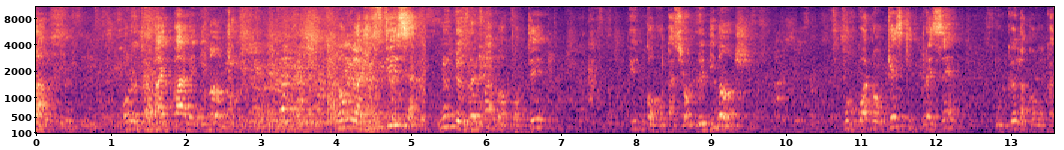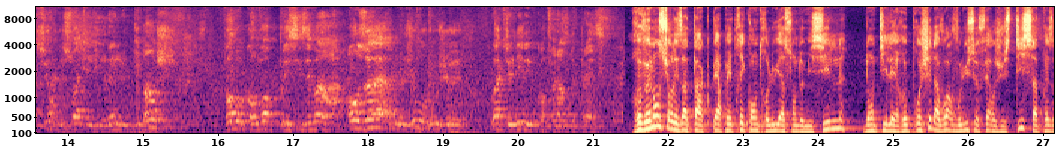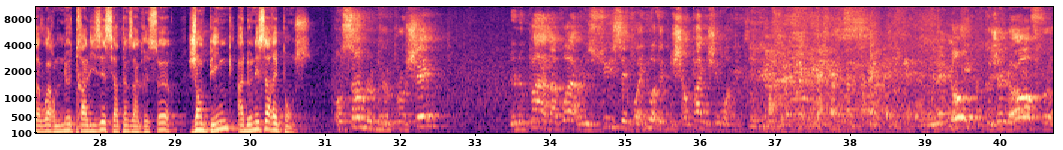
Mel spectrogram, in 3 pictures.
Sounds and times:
Speech: 0:00.0 - 0:03.1, 0:03.9 - 0:07.0, 0:07.6 - 0:15.5, 0:16.1 - 0:32.6, 0:33.5 - 0:37.0, 0:38.8 - 0:40.7.

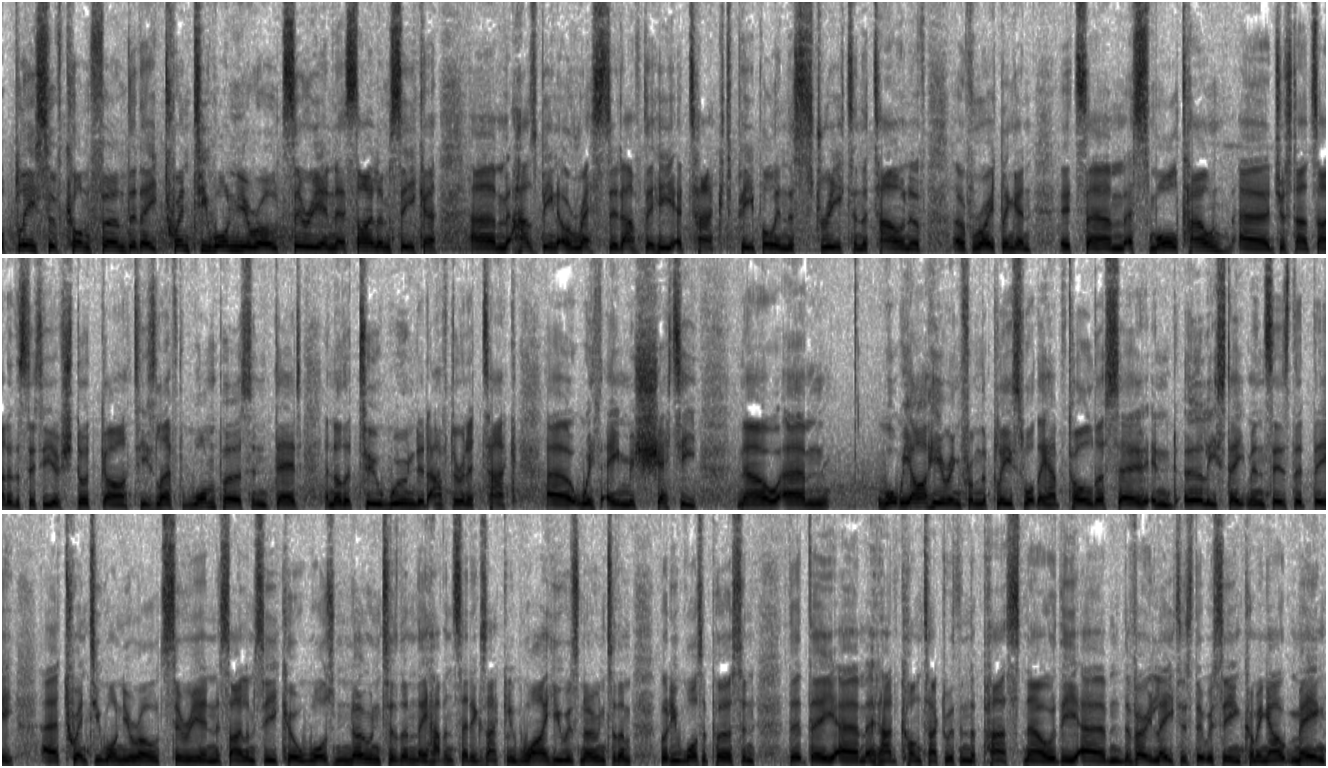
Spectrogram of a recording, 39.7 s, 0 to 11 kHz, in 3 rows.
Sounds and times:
Speech: 0:00.0 - 0:39.7.

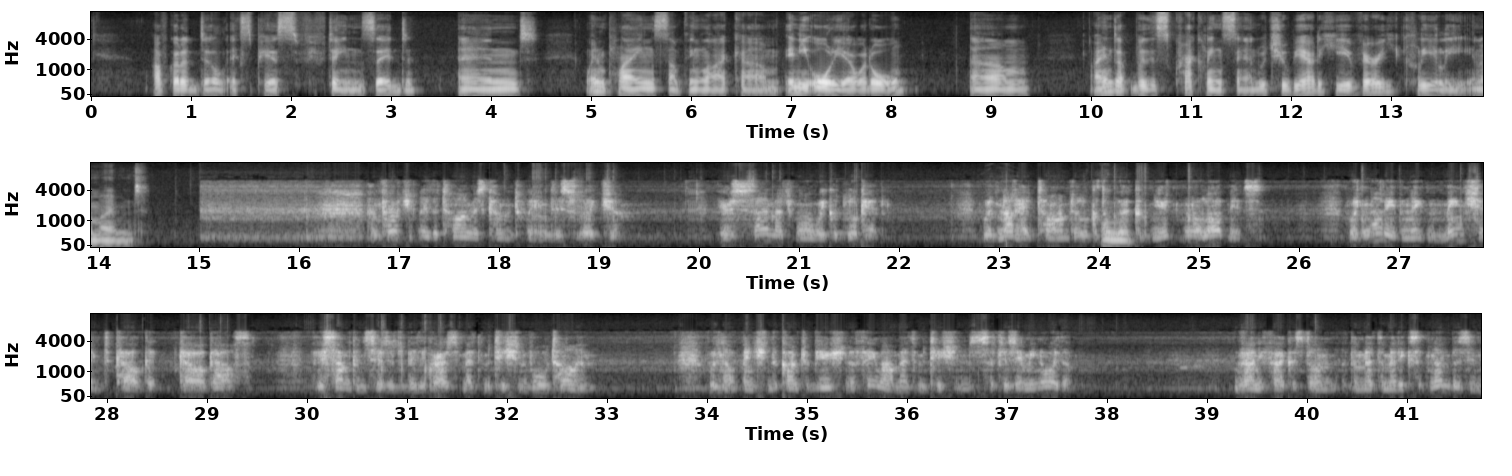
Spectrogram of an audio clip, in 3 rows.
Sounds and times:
Speech: 0:00.6 - 0:08.2, 0:08.8 - 0:09.4, 0:10.0 - 0:14.6, 0:16.7 - 0:19.3, 0:19.9 - 0:21.9, 0:22.6 - 0:25.7, 0:26.3 - 0:33.0, 0:33.7 - 0:37.8, 0:39.2 - 0:41.7.

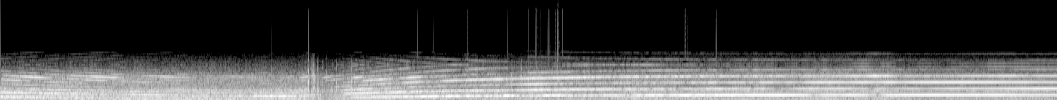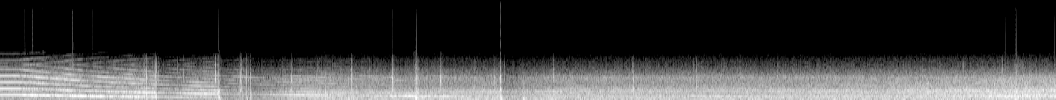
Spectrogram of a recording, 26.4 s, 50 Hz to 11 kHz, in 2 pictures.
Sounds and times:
Siren: 0:00.0 - 0:26.4.

